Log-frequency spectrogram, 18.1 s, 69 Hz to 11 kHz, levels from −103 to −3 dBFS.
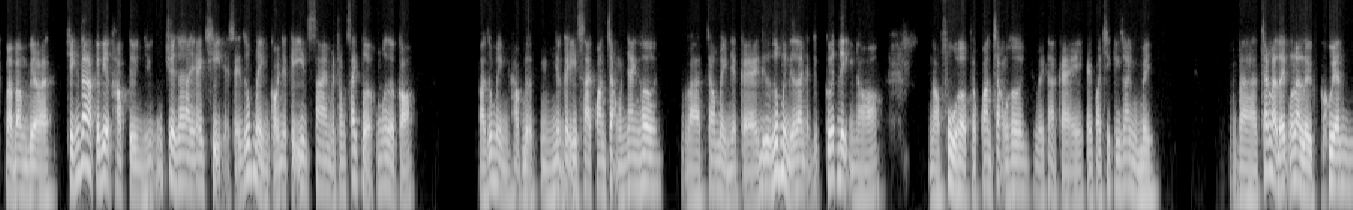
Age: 20-39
